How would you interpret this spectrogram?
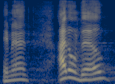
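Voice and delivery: ordinary talk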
